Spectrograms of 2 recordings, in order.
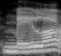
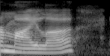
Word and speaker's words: Mayla: You can also pronounce it Mayla or Myla.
